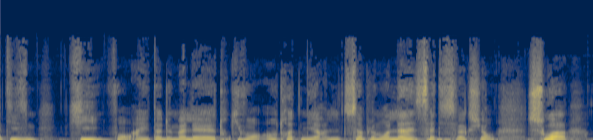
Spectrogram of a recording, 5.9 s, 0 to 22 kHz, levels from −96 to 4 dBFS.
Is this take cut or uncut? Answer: cut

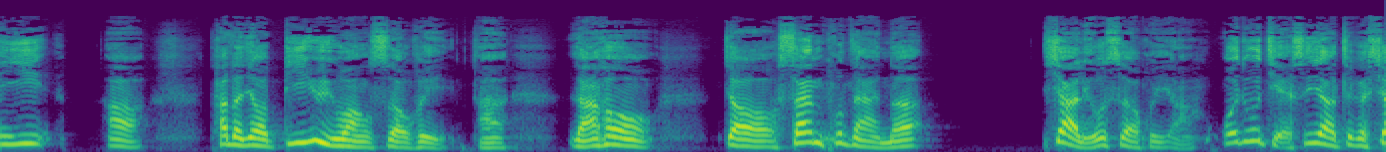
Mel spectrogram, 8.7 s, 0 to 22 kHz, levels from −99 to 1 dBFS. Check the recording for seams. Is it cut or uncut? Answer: cut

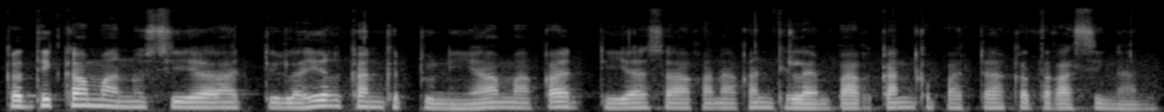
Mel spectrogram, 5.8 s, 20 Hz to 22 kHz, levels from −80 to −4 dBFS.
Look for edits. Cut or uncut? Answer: uncut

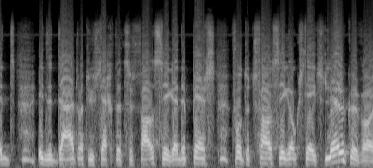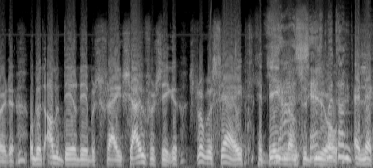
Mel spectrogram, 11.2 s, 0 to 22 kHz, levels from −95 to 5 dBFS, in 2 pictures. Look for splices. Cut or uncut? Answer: uncut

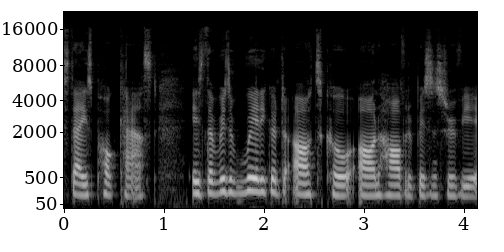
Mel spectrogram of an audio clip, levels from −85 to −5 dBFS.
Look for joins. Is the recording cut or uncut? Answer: uncut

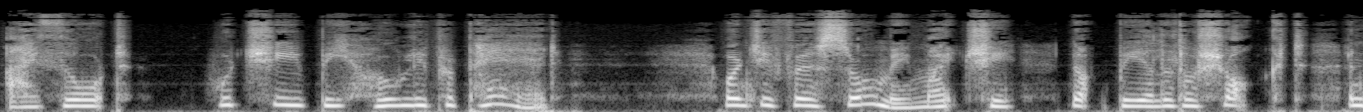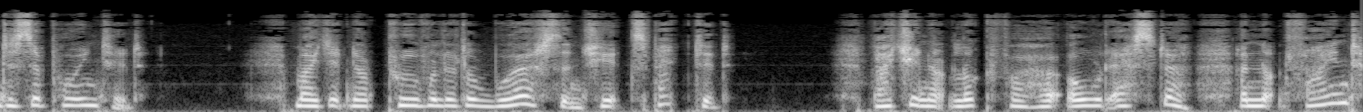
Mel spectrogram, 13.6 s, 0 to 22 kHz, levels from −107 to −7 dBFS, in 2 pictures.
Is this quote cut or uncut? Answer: uncut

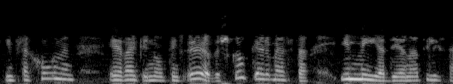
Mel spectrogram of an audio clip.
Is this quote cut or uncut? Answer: cut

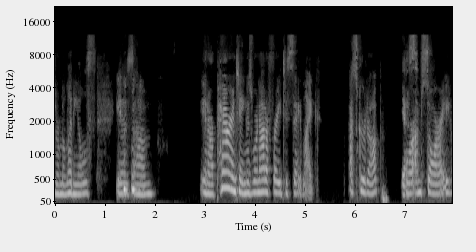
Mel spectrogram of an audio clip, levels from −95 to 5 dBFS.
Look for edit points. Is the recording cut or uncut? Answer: uncut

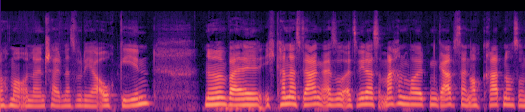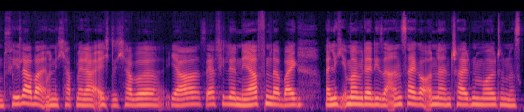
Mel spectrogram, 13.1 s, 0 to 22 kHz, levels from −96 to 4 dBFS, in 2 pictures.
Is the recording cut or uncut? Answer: cut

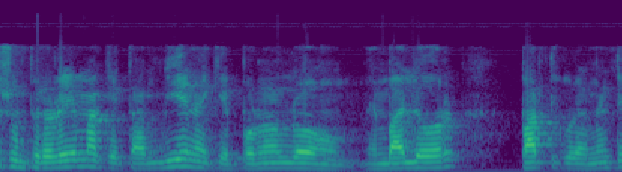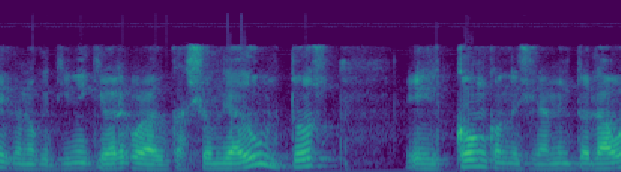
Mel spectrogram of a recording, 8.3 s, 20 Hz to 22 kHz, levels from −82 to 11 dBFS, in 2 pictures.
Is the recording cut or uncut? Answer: uncut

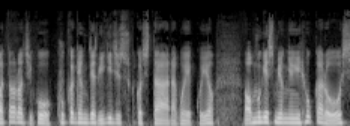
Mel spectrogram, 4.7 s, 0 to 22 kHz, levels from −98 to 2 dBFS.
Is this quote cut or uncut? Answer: cut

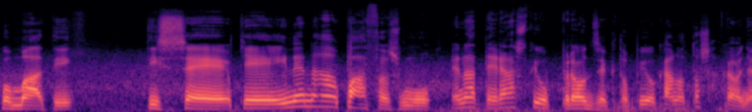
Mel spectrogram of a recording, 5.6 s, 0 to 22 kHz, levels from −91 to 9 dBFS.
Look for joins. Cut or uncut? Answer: cut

